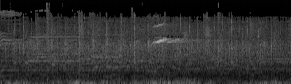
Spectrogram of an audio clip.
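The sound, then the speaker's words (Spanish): Steady applause from many neighbours clapping and cheering from balconies in Madrid, with scattered voices and a brief whistle mixed into the continuous clatter. “En Madrid, han comenzado los aplausos,”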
